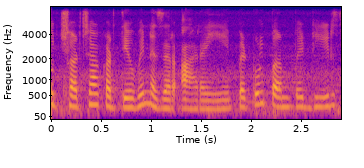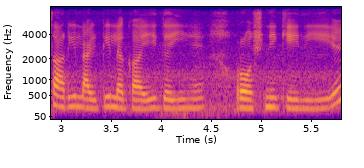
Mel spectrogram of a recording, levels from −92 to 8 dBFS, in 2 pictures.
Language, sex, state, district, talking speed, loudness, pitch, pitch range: Hindi, female, Maharashtra, Aurangabad, 185 wpm, -19 LUFS, 210 Hz, 195-235 Hz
